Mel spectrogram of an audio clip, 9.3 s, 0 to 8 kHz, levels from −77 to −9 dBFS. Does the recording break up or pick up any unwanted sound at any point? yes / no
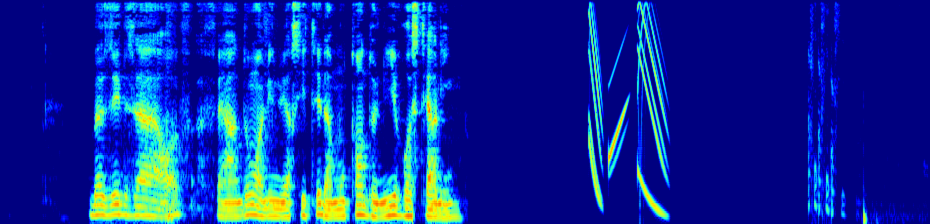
yes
